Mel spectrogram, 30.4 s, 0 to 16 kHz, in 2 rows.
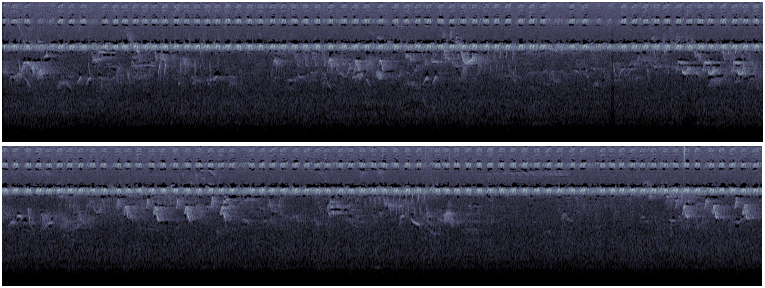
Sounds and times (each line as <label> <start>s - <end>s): crickets 0.0s - 30.4s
